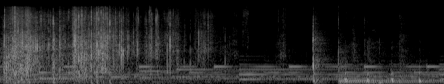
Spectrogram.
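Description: A sheet of sketch paper crumpled by hand: dense crackling for the first second and a half, tailing off, then a single sharp click near the end, over background music.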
